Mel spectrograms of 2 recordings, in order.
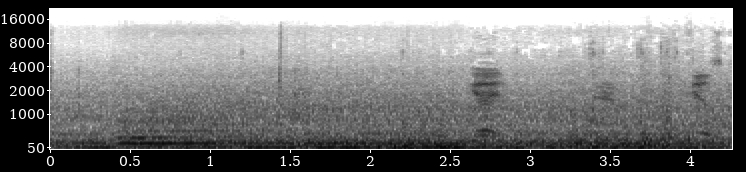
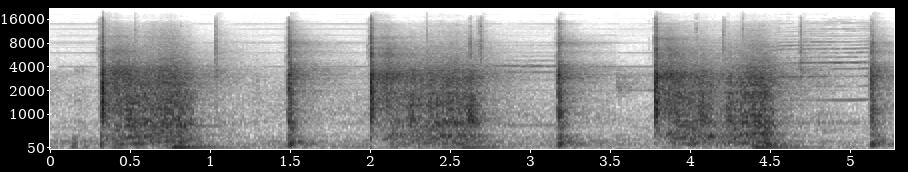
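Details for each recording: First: VR6-swapped 1984 Scirocco MK2 with an injector that now clicks and sprays fuel, revved: strong, smooth note rises and settles cleanly without stumbles or misfires; engine running healthy. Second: Rebuilt VR6 swapped into 1984 VW Scirocco, first start attempt: labored, sluggish cranking, one heavy compression thump about every second, never catching; suspected starter problem, car failed to start after several attempts.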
